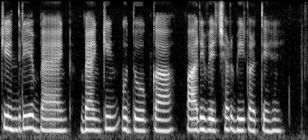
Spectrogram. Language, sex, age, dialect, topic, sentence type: Hindi, female, 25-30, Kanauji Braj Bhasha, banking, statement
